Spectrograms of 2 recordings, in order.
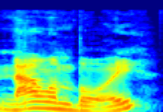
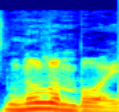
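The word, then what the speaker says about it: Nhulunbuy: nulan boy nullen boy now I've been calling it nen boy but it's nullen boy is it look I'm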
